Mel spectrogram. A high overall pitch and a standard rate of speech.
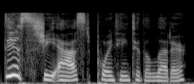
No: high, 215 Hz; fast, 215 wpm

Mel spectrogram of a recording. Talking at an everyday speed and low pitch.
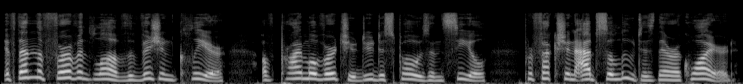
No: average, 160 wpm; high, 225 Hz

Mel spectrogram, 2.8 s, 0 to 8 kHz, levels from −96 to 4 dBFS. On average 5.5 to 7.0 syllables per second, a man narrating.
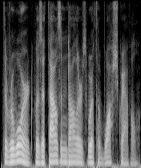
No: 5.0 syllables/s; male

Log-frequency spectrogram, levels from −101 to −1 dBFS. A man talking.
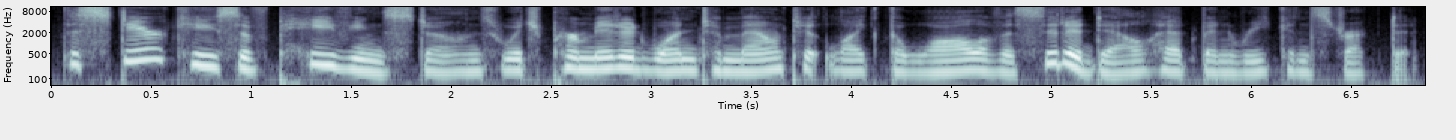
No: female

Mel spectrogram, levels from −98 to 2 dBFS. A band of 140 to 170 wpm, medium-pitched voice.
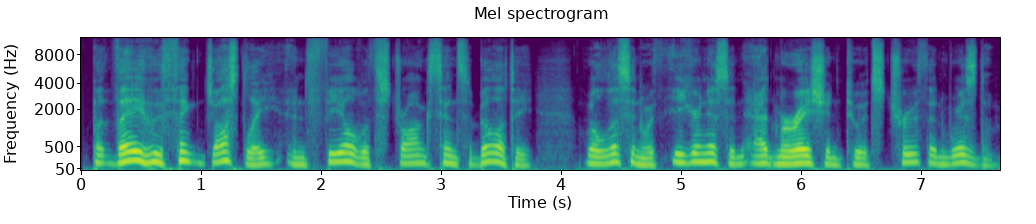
Yes: average, 165 wpm; medium, 145 Hz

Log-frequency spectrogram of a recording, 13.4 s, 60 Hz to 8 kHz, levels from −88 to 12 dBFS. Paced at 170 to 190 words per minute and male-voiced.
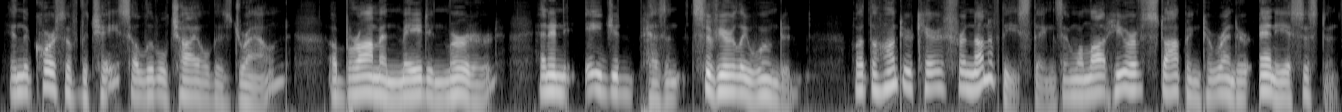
Yes: average, 180 wpm; male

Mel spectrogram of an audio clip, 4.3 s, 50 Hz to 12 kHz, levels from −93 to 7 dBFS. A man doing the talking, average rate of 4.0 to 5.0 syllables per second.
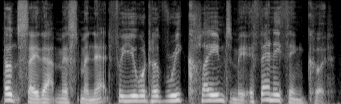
Yes: male; 4.8 syllables/s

